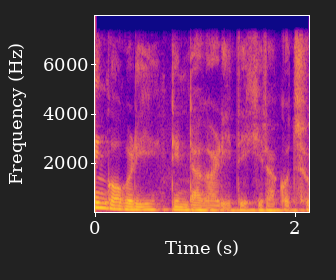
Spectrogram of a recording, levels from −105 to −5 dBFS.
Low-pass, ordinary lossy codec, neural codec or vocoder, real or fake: 7.2 kHz; none; none; real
